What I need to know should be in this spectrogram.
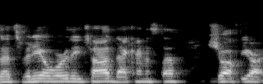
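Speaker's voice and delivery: usual speaking voice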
